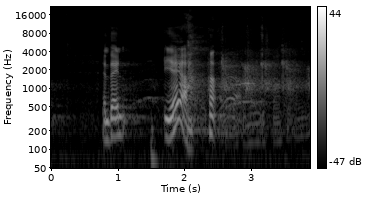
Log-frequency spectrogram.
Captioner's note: audience applauding and cheering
